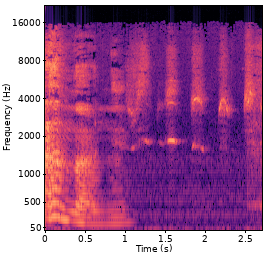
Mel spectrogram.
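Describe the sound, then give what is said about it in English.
Someone whistles idly for no reason, a few short, high, wavering notes right after a brief spoken moment. “So I just start doing false coughs. Doing some whistling for no reason.”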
